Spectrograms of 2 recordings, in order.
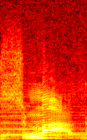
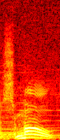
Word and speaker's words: Smock: Gordon Smock of Chicago. No, Smoke. It's pronounced Smoke. Looks like Smock to me.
